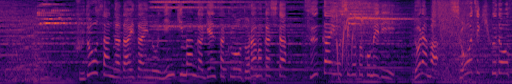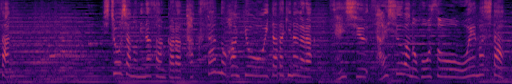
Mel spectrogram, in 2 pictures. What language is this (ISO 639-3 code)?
jpn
